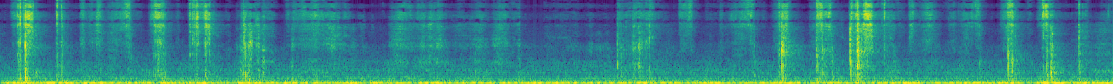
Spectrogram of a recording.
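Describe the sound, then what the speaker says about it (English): Thin paper tarot cards shuffled in a steady run of soft riffling, rubbing and tapping bursts, close and fairly quiet, with no voices. "I don't have the easiest time shuffling them, because they're so beautiful, but the paper is thin."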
